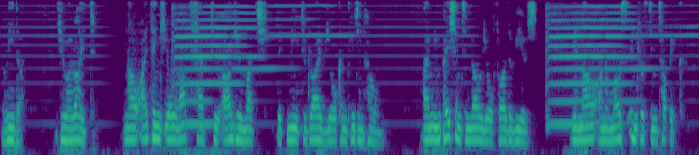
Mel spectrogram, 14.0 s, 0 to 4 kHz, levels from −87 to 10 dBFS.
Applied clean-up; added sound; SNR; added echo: classical method log-MMSE.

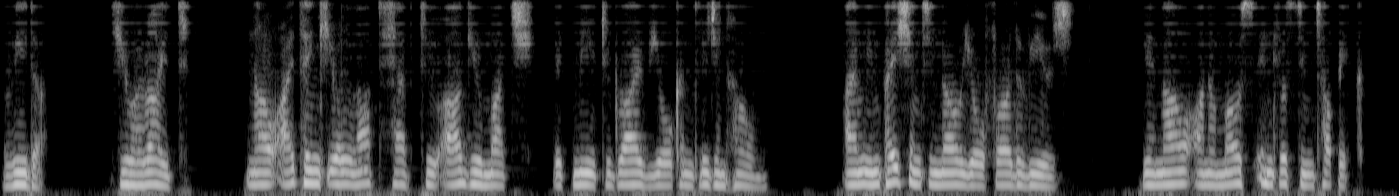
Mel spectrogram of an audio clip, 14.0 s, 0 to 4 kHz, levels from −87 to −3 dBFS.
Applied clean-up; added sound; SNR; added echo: neural mask model DeepFilterNet 3.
